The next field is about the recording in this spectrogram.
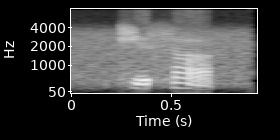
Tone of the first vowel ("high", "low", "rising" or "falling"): falling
